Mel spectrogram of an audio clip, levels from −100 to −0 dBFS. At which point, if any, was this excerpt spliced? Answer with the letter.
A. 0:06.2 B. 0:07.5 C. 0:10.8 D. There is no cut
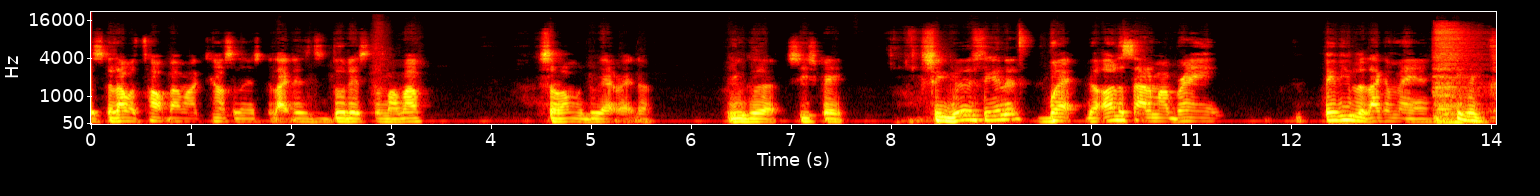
D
